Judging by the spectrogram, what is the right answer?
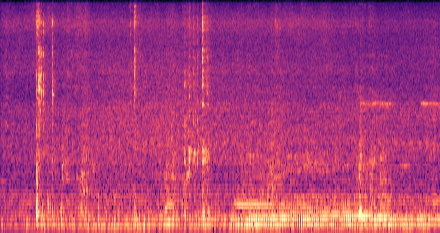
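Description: A few sharp clicks and clinks of hands and dishes at a meal, over a low steady mechanical hum that grows louder about halfway through.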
